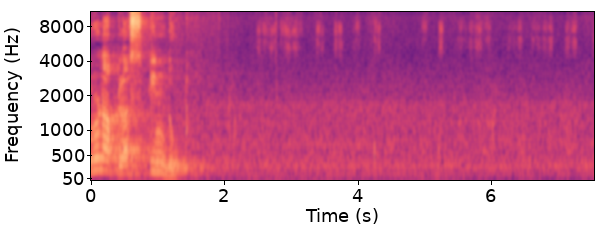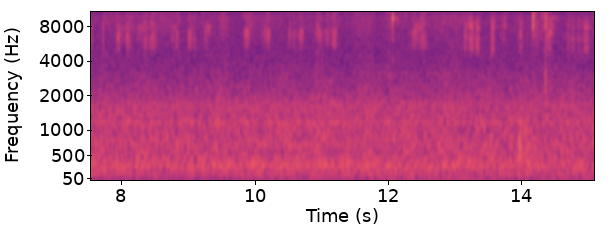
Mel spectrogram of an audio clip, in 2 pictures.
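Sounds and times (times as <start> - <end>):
low background hum: 0.0 - 15.0
marker scratching on whiteboard: 2.5 - 11.4, 12.3 - 15.0.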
